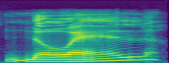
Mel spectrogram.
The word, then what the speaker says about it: Noël: tricky thing is that in some cases you will have to pronounce it like eh. Okay, like for instance Noël.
